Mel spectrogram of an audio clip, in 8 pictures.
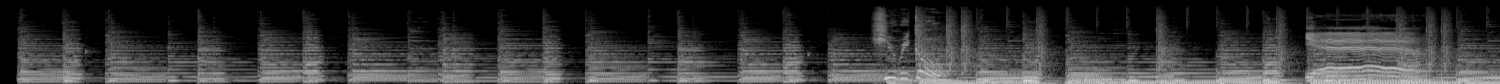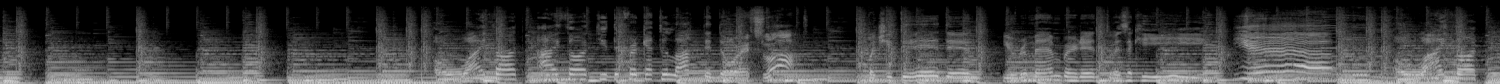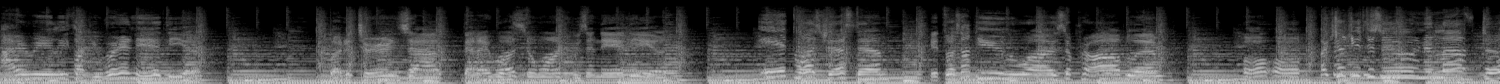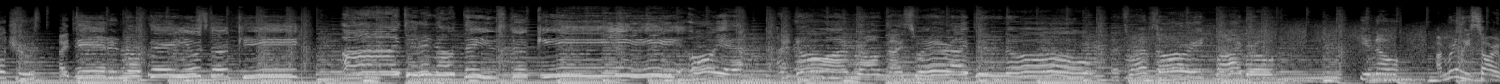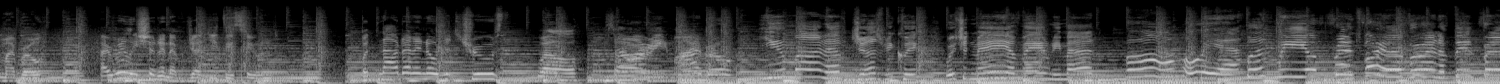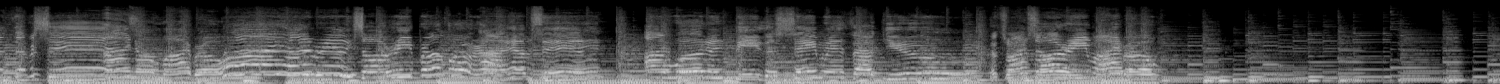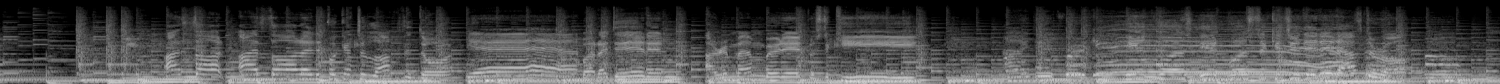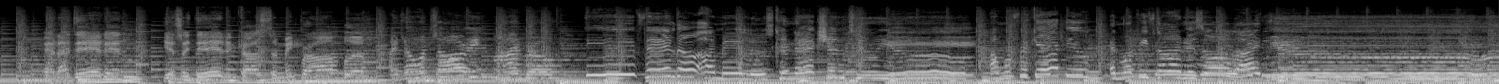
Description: BPM100
Audio QualityPerfect (High Quality)
Comments(FULL SONG)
